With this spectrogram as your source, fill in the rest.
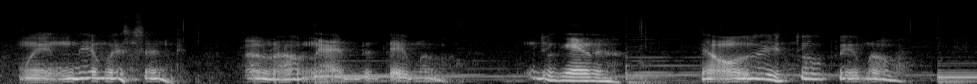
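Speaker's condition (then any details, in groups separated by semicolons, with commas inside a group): Motor neurone disease; four years since diagnosis, needs feeding help, eye-controlled screen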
